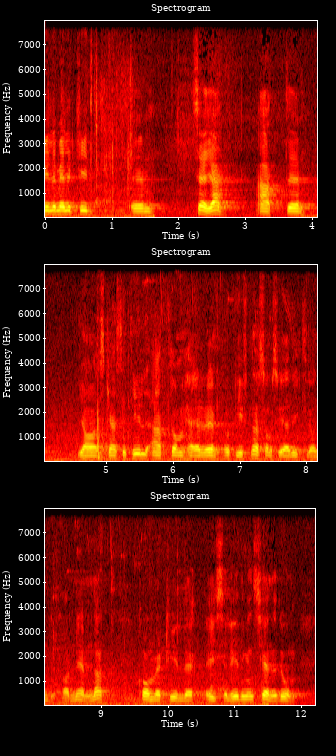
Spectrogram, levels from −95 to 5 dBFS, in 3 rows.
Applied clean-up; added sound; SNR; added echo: none; Chirp, tweet; 20 dB; none.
